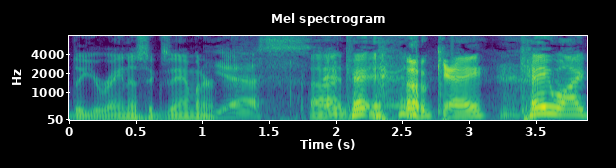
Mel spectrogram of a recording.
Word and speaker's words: Uranus: of Uranus which is pronounced the way any self-respecting class clown would say it Uranus it's along historic route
